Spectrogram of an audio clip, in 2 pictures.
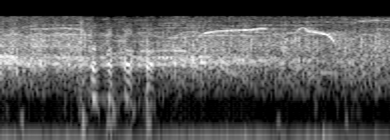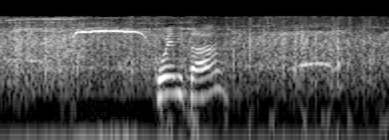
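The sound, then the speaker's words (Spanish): A large crowd applauds loudly and steadily, with scattered whoops and cheers rising above the clapping throughout, sustained. “Denle el mayor aplauso de la historia si lo creen.”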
